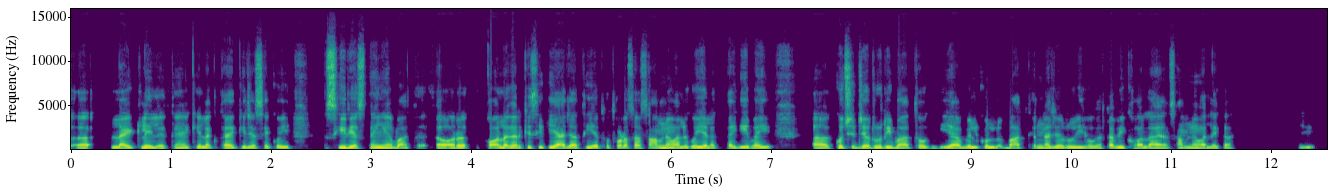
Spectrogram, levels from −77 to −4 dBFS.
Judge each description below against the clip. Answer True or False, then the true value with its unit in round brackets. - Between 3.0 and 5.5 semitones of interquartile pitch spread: True (3.6 semitones)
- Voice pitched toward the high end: False (100 Hz)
